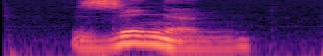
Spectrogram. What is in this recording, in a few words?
"zingen", Dutch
